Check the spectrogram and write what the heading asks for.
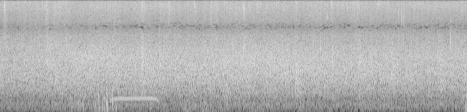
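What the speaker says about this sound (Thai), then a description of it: "ตอนนี้ฝนตก" Steady rain pours down in Vientiane, a dense, even hiss of falling water that carries on throughout at moderate level, with a faint brief tone and a couple of soft knocks.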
